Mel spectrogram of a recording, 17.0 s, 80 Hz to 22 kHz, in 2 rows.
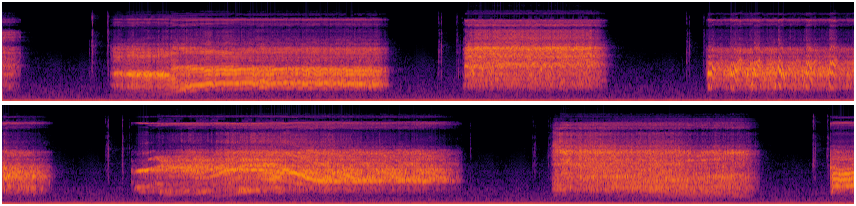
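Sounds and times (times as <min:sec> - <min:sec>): toy electronic sound effects: 0:04.6 - 0:06.1, 0:14.0 - 0:16.1, 0:16.8 - 0:17.0.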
